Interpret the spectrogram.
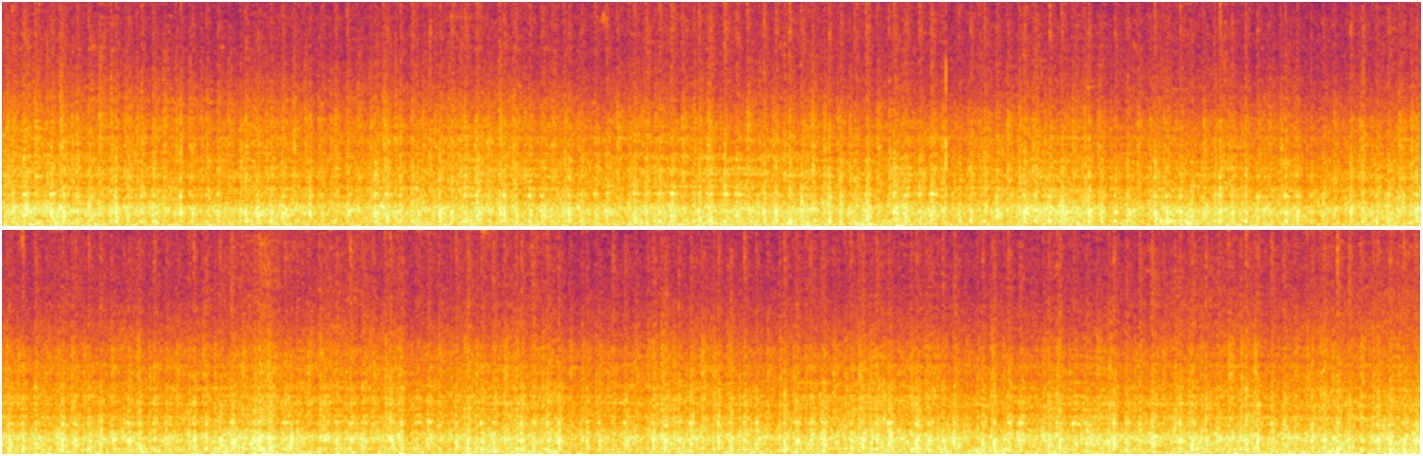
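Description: A long freight train's open-top wagons rolling past on the rails, their wheels keeping up a steady, loud clickety-clack and rumble with no break or horn.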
